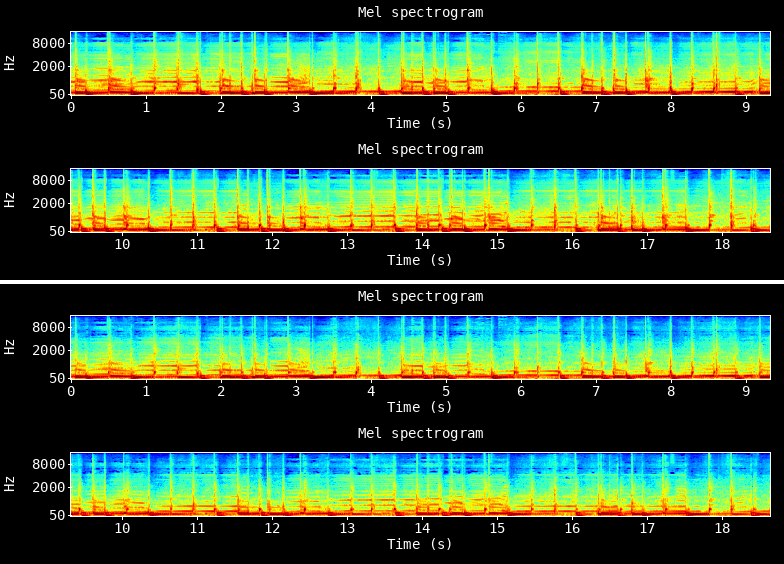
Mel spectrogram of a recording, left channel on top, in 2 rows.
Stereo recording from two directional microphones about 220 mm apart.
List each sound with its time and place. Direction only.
0.0 s music: 45° left (ahead or behind)
1.7 s music: 45° left (ahead or behind)
3.7 s music: 45° left (ahead or behind)
6.5 s music: 45° left (ahead or behind)
9.4 s music: 45° left (ahead or behind)
13.9 s music: 45° left (ahead or behind)
16.0 s music: 50° left (ahead or behind)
